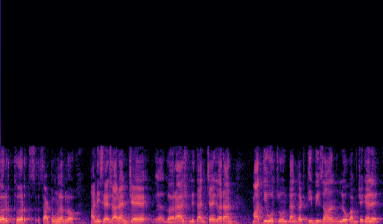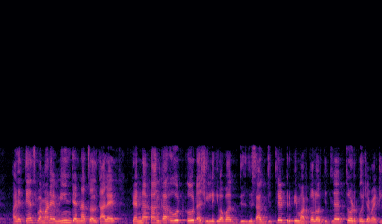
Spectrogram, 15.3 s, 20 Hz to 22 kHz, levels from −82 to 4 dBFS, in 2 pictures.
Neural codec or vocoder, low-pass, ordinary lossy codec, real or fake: codec, 16 kHz, 4 kbps, X-Codec, WavLM features, trained on Multilingual LibriSpeech; none; none; fake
